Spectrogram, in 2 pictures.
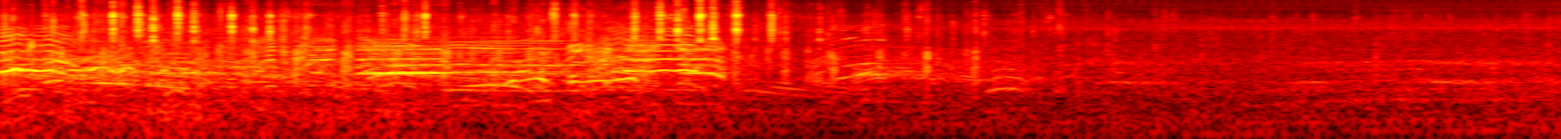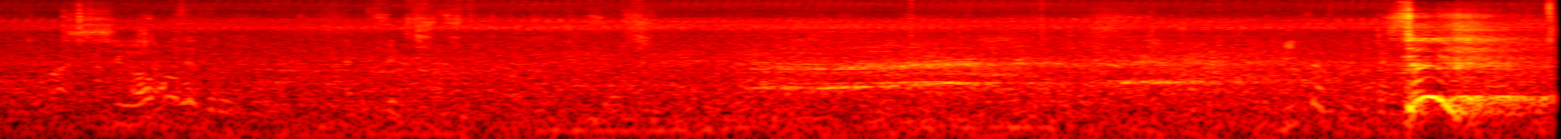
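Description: A group of young dancers shouts loudly in unison outdoors.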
